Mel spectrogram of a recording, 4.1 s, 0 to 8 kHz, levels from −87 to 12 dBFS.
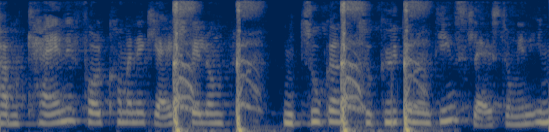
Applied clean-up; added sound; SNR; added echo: none; Cough; -5 dB; reverberation time 0.7 s.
